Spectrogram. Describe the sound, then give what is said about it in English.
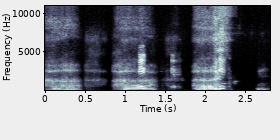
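A voice imitates heavy, raspy mouth breathing: three loud breaths with groaning undertones and short pauses between them, followed by a faint trailing exhale. “Mouth breathing, pan out to the fact that there is still very much someone in the house”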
